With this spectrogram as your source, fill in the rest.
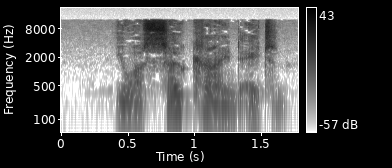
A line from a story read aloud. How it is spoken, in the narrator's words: she whispered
